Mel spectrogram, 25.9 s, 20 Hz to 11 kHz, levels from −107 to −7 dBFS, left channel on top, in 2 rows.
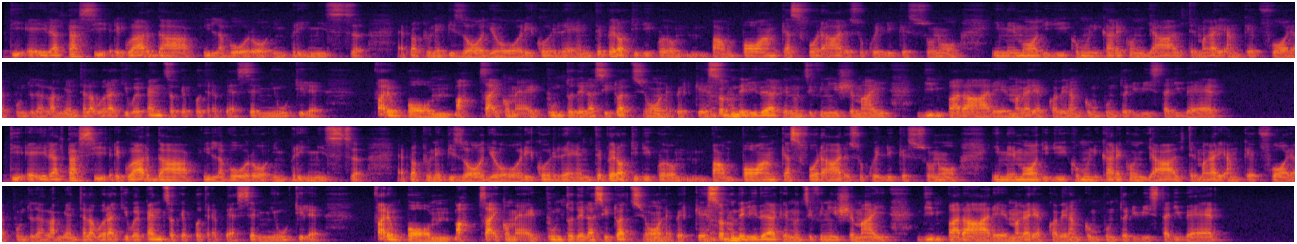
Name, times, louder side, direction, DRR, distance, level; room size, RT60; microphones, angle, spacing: voice 1, 0.0-14.7 15.0-16.1 16.7-25.1, right 2 dB, 55° right, 6 dB, 0.8 m, -37 dB
8.2 x 2.9 x 4.2 m, 0.27 s
head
